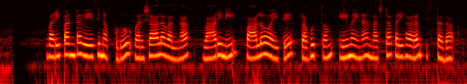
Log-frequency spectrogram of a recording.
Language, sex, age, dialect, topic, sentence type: Telugu, female, 18-24, Telangana, agriculture, question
